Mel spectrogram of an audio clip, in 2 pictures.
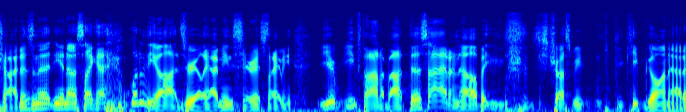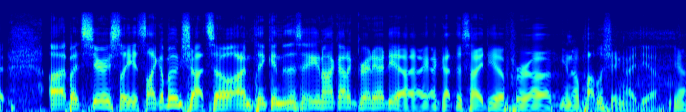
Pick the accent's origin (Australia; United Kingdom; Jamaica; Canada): Canada; moved away; I was born in 58 and I was born in Canada.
